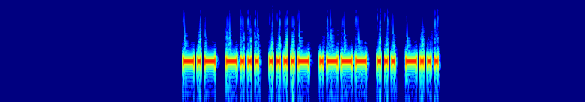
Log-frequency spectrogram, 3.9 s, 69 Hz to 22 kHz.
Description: Morse code, heard as a keyed tone, about 52 wpm, 700 Hz. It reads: KB4JSB
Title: USA Call Signs - 6 Characters - 4x Character Spacing - 50wpm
